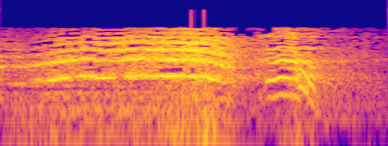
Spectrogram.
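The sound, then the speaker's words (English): A voice imitates an elephant trumpeting, sounded by a 'bugler' on command as a mock bugle call: a long, loud, wavering blare, followed by a shorter call that rises and then falls. “Bugler, sound the elephant.”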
